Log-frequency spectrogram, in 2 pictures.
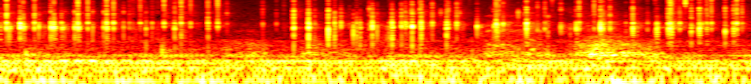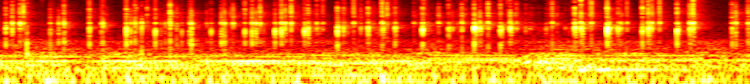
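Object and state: Wooden toy palette, solid block.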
